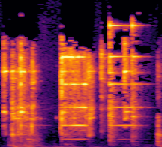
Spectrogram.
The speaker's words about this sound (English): I think we might have the same bell. It's the one from the office store. Really? Yeah. I got mine Amazoned.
